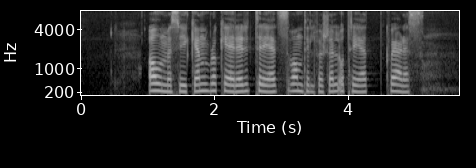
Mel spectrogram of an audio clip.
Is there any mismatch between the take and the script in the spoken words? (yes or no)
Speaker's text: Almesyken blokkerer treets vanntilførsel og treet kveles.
no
